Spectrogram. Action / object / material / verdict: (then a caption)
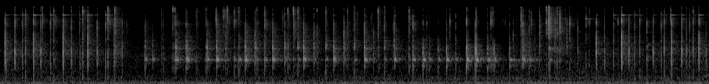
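tap / small glass perfume bottle with glass cap / glass / none. A small teal glass perfume bottle with a faceted clear glass cap, held in the hands and partly full, is tapped rapidly with long acrylic nails. The result is a steady stream of quick, bright clicks and ticks with very short ring, plus a faint high glassy tone running through parts of the clip.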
